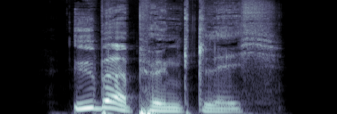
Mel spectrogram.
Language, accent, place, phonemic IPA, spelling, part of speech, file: German, Germany, Berlin, /ˈyːbɐˌpʏŋktlɪç/, überpünktlich, adjective, De-überpünktlich.ogg
- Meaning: overly punctual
